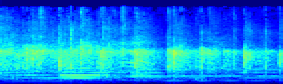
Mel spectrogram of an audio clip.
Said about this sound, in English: Some of you have a hard time clapping on that because you're holding on to things to bring forth your identity.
